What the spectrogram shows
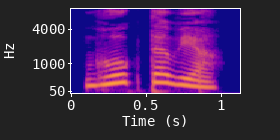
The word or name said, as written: ಭೋಕ್ತವ್ಯ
